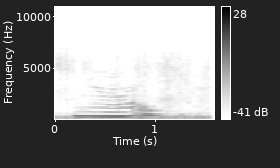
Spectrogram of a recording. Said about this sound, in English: Meow. Sure, kitty, kitty. Hey, take it easy, kid. This is a rescue. Man, he's really freaking out.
